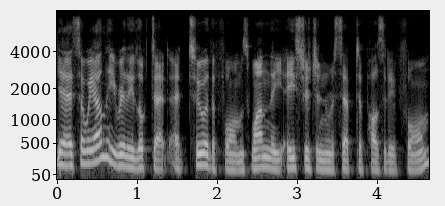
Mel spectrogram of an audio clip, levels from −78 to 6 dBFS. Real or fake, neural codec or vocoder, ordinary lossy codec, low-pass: real; none; Opus, 64 kbps; 7.2 kHz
